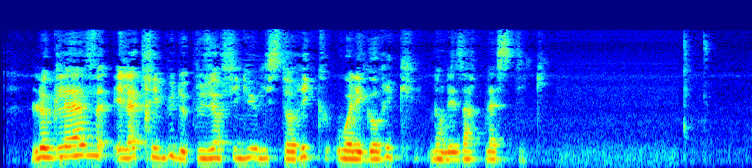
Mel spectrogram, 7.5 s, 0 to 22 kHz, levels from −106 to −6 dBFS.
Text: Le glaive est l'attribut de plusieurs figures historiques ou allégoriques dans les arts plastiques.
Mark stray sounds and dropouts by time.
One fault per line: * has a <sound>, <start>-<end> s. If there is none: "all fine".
all fine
